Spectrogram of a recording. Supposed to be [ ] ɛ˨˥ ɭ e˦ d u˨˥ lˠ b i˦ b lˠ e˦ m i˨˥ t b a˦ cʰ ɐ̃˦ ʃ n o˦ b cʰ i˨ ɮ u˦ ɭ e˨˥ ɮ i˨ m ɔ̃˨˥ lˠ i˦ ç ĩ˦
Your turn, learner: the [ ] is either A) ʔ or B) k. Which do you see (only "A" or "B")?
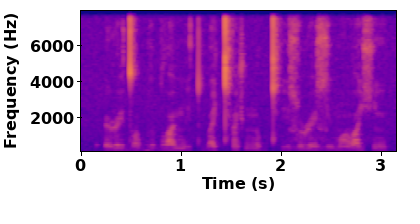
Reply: A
